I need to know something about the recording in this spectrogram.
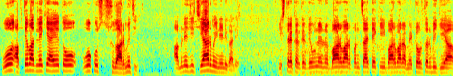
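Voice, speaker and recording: Middle-aged Haryanvi man, higher-pitched, outdoor noise. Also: a little mellow. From Haryana, India. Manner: plain-spoken, quotes reported dialogue as he narrates. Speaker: bereaved father giving a statement. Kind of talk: spontaneous testimony, recounting events.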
